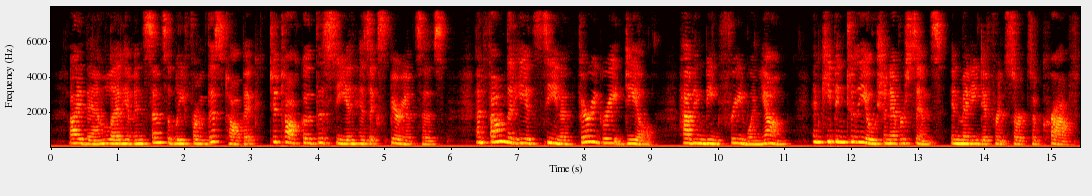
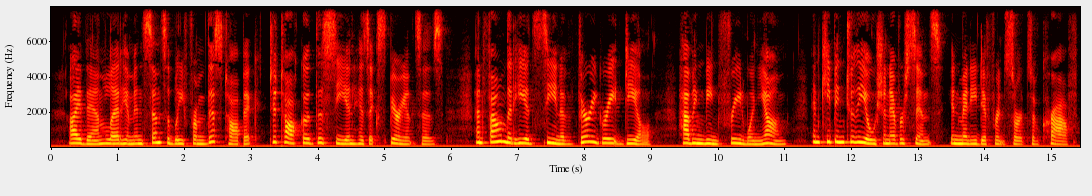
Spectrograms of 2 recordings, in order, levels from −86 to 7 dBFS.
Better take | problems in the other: second | room echo; dies away in 0.3 s

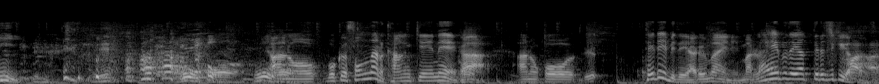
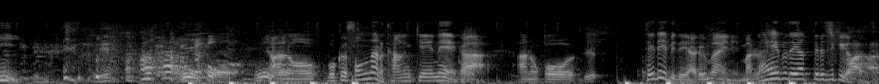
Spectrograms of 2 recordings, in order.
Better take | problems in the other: first | background sound (Knock); 2 dB above the speech

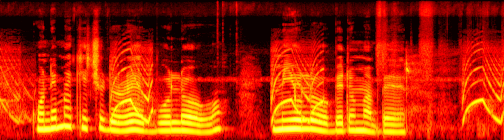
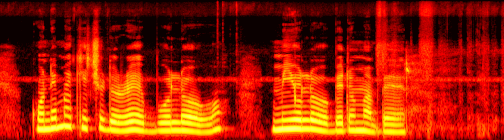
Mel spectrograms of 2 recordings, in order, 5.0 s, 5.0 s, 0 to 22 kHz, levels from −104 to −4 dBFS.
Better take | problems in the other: second | background sound (Motor vehicle (road) / Siren); 10 dB below the speech

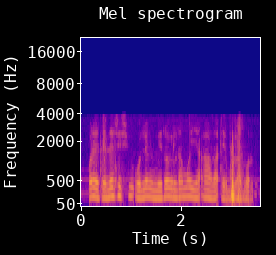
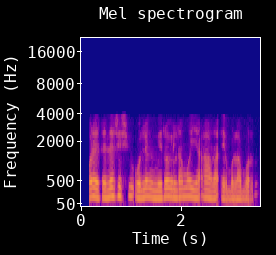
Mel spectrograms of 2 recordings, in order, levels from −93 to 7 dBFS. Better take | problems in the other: second | background sound (Slam); 5 dB below the speech

